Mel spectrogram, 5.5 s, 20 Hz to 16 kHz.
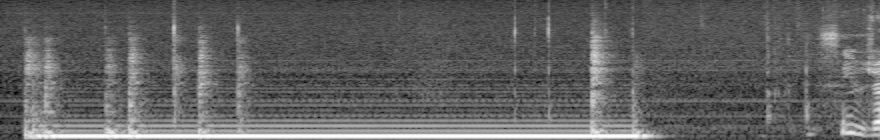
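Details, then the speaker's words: Marshall JCM900 amp with low-volume distorted output, board being flexed: a clean held note cuts out abruptly to near silence at the slightest touch; intermittent effects-loop jack contact, possibly a dry joint still to be checked. "i'm just flexing the board up and down very sensitive that i wonder just the slightest touch on there and it's coming going"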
